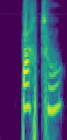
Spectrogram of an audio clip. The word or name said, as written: partout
